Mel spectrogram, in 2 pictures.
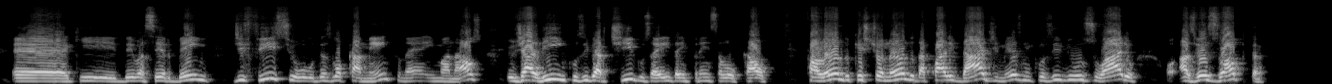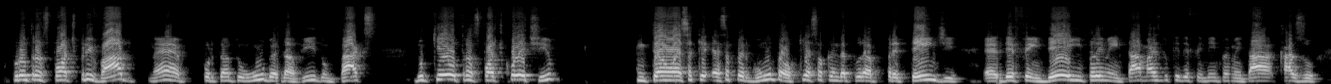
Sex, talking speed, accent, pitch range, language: male, 160 wpm, Brazilian, 165-220 Hz, Portuguese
